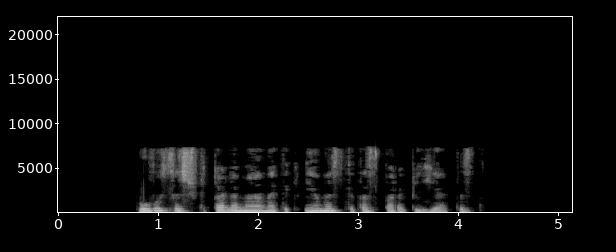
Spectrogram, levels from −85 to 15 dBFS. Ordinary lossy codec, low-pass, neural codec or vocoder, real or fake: AAC, 32 kbps; 7.2 kHz; none; real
